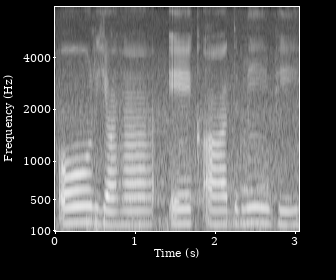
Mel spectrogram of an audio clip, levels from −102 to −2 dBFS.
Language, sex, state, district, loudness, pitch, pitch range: Hindi, male, Haryana, Rohtak, -16 LUFS, 180 Hz, 180-200 Hz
